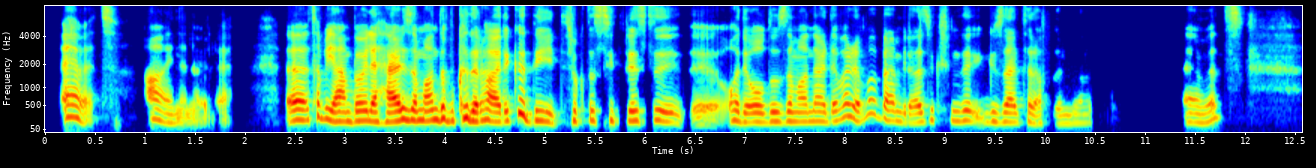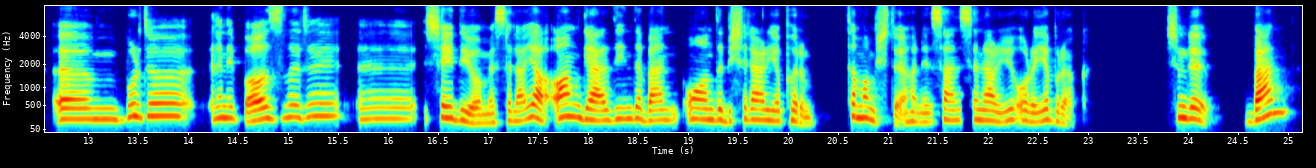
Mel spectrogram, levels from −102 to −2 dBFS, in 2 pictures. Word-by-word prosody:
Evet, 255 -1 -1 0.3
aynen - - -3
öyle. - - -12 0.8
Eee, 200 +1 +7
tabii, 220 -4 0
yani, 180 -1 +4
böyle, 185 0 +5
her 175 +1 +7
zaman 200 -1 +4
da 230 - +5
bu 185 - -4
kadar 190 -7 +6
harika 190 - +4
değil. 175 -6 -2
Çok 190 - -6
da 195 - -3
stresli, 190 -3 -3
eee, 475 +1 -6
hani, 180 -3 0
olduğu 170 +1 +1
zamanlar 175 0 -2
da 180 - -1
var 270 +2 0
ama 285 +2 -2
ben 190 -6 -1
birazcık 165 +5 -4
şimdi 190 -1 -5
güzel 170 -1 -2
taraflarını 150 -1 -9 0.9
Evet. 170 +9 -7 0.7
Emm, 215 -1 0
burada, 275 - 0 0.2
hani, 235 -2 -3
bazıları, 250 +7 0 0.2
eee, 225 +1 -8
şey 235 -2 +1
diyor 155 -7 0
mesela, 165 +5 -3
"Ya, 240 +2 +4
an 255 0 +4
geldiğinde 215 +2 0
ben 200 +1 -2
o 225 - -2
anda 210 -2 0
bir 185 - -6
şeyler 210 0 -1
yaparım. 190 -9 -4 0.3
Tamam, 245 -5 +1
işte, 190 - -6
hani, 165 -1 -6
sen 200 +4 -2
senaryoyu 200 -1 -2
oraya 190 0 -2
bırak." 180 - -9 0.7
Şimdi 230 -4 -1 0.3
ben, 280 - +4
200 Hz, 135 wpm, -22 LUFS, 180-225 Hz, 0.9 s, Eee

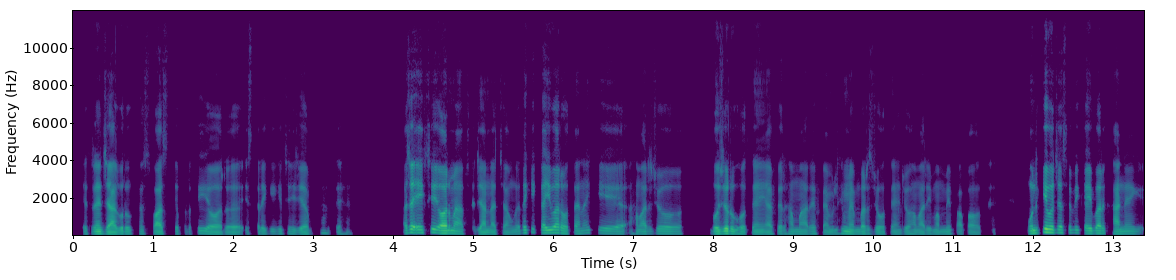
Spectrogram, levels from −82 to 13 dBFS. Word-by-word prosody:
इतने 105 0 +1
जागरूक 100 +1 +2
हैं, - - -9
स्वास्थ्य 95 0 -1
के - - -9
प्रति 125 -2 -6
और 90 -2 -1 0.2
इस 95 - -17
तरीके 100 +2 -8
की 110 - -9
चीज़ें 95 -3 -7
आप 95 - -5
ढूँढ़ते 130 -2 -14
हैं। 90 +1 -21 0.7
अच्छा 165 - +7
एक 155 0 +4
चीज़ 165 +1 +3
और 130 0 +10
मैं 125 - +3
आपसे 100 -2 -8
जानना 95 0 -1
चाहूँगा, 90 +2 -8
देखिए, 150 +6 -4
कई 140 +1 +5
बार 155 -2 +5
होता 120 0 -1
है 120 - -4
ना 135 - -7
कि 130 -6 -5
अ, 105 - -3
हमारे 105 +1 -5
जो 110 -2 -4 0.4
बुज़ुर्ग 110 +2 +5
होते 95 -1 -4
हैं 95 0 -3
या 95 0 -3
फिर 100 +1 -8
हमारे 100 0 -6
फैमिली 95 +1 -8
में 100 -1 -1
बर्स 95 -1 -4
जो 95 - -6
होते 90 0 -8
हैं, 95 - -8
जो 95 0 -7
हमारी 95 0 -7
मम्मी-पापा 95 0 -8
होते 90 -1 -12
हैं, - - -35 0.4
उनकी 135 +7 +8
वज़ह 160 -2 +7
से 155 +1 -8
भी 150 - -6
कई 130 -3 +2
बार 130 0 +3
खाने 110 -1 -2
105 Hz, 250 wpm, -26 LUFS, 95-125 Hz, 0.7 s, और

